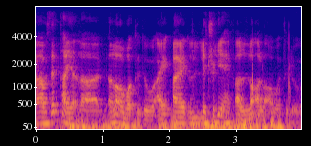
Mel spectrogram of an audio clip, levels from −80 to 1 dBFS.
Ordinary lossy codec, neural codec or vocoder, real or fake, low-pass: none; none; real; 7.2 kHz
